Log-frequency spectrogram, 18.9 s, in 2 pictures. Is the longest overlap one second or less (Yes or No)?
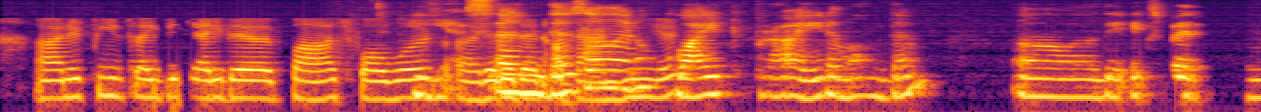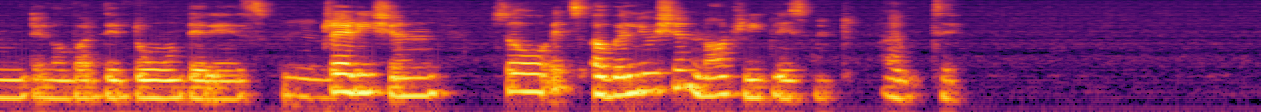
No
